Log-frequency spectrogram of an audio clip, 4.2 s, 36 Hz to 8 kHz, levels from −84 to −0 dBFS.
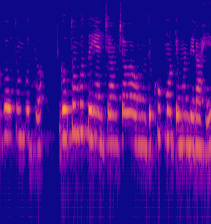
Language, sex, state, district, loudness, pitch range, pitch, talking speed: Marathi, female, Maharashtra, Pune, -35 LUFS, 245-285 Hz, 265 Hz, 155 wpm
